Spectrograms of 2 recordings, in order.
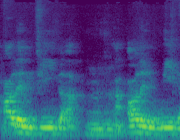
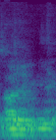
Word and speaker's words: Ollenweger: There's a scholar, Walter Ollenweger. It depends on how you pronounce the W. If you pronounce it that W, it's Ollenweger. If it's a V, pronounce it like Ollenweger. He advises that Pentecostalism today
